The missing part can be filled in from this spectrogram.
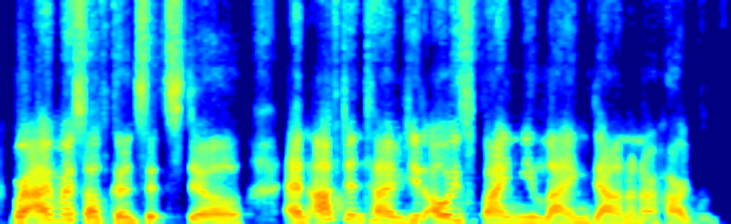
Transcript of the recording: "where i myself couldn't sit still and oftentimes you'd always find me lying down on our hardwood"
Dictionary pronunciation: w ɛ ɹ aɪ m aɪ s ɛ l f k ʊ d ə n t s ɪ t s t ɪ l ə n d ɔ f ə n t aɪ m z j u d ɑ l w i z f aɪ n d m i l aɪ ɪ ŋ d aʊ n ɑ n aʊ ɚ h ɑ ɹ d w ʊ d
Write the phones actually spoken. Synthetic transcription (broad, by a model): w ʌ ɹ aɪ m aɪ s ɛ l f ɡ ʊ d n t s ɪ t s t ɪ l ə n ɔ f ə n t aɪ m z j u d ɑ l w i z f aɪ n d m i l aɪ ɪ ŋ d aʊ n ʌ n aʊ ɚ h ɑ ɹ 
